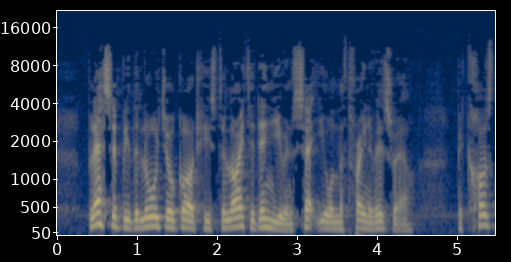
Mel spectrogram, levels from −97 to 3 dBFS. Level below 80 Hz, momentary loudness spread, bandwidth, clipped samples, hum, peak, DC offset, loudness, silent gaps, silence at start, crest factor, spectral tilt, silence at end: -68 dBFS; 11 LU; 13 kHz; under 0.1%; none; -14 dBFS; under 0.1%; -32 LUFS; none; 0.4 s; 18 dB; -5 dB/octave; 0 s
